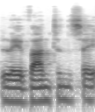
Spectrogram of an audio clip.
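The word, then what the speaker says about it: levántense: attaching that say and we're counting three syllables back to count to add the accent so if you've ever wondered why levanten say is the way that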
